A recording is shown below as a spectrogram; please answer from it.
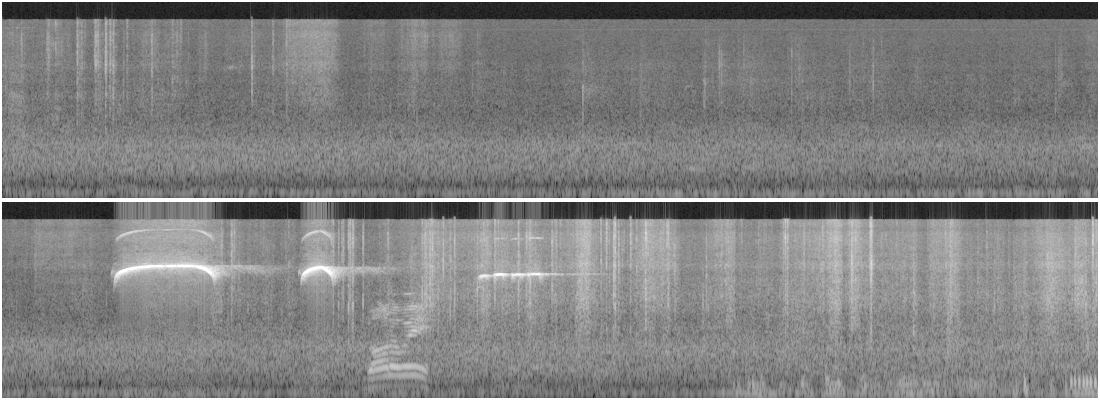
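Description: Gundog whistle blown to direct a working retriever: one loud, high whistle blast about nine seconds in, a short blast a second later, then a fainter, shorter one.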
